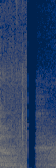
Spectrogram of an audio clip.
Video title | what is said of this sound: LOKMALIK PEYNİRLİ ÇITIR BÖREK ♥️KAÇ TANE YEDİĞİNİZİ SAYAMAYACAKSINIZ💯AŞIRI LEZZETLİ | şu anda çok sıcak ama çıtır çıtır sesini duyuyor musunuz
